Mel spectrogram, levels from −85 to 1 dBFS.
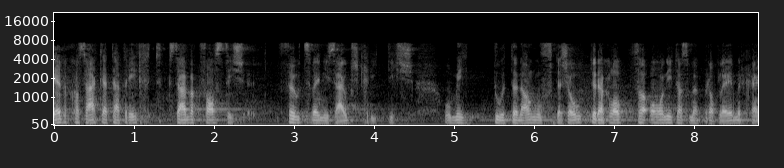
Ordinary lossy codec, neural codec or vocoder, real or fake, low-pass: AAC, 48 kbps; none; real; 7.2 kHz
